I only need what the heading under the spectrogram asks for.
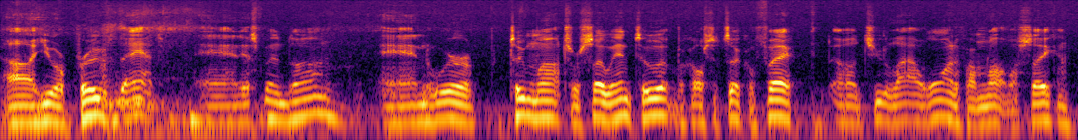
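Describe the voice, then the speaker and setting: A man's voice: lowish voice, normal speed, a little mellow, slight background noise. A man serving as county manager, explaining items at a public board meeting in a folksy, long-winded way with many fillers and restarts.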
